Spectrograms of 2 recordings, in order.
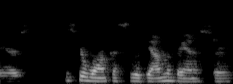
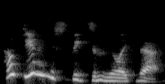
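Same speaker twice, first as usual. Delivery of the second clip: mild mock outrage, louder; indignant shout; 4 semitones higher, 6 dB louder than usual. A narrator's reading. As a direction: huff it out, offended. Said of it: "shouted Missus Salt".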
